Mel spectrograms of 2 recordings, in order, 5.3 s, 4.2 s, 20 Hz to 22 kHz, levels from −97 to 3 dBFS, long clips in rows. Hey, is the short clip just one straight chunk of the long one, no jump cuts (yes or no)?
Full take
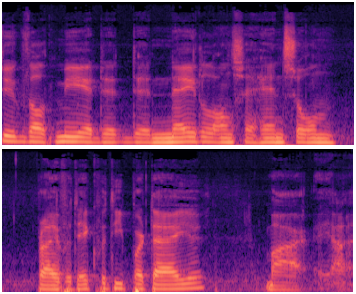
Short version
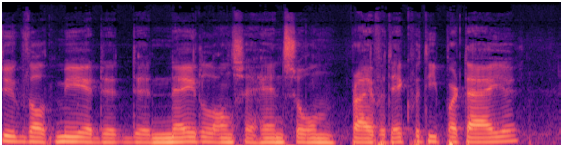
no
